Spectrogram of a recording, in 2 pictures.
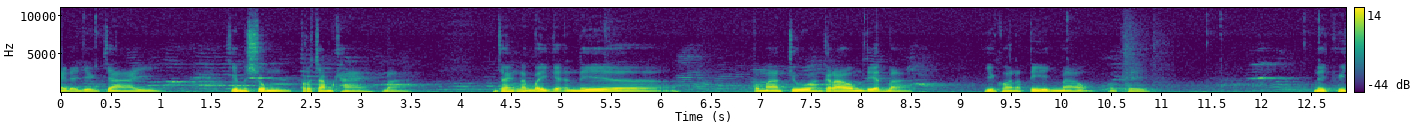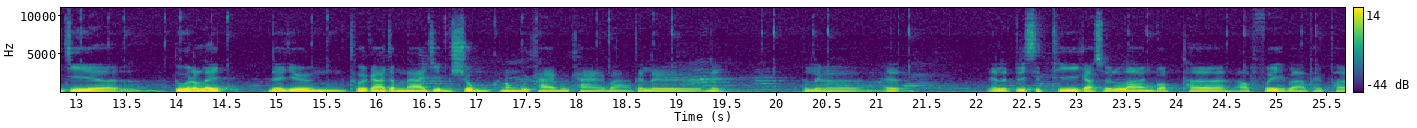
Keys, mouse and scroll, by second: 0.2 click, 8.0-10.0 drag, 11.4 click, 12.4 click, 12.9 click, 13.3 click, 13.9 click, 14.3 click, 15.3 click, 16.5 click, 17.4 click, 18.2 click, 18.7 click, 19.8 click, 20.3 click, 21.2 click, 22.6 click, 23.5 click, 24.5 click, 25.2 click.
